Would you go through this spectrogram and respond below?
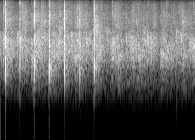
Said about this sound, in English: So make a round of applause for Skylight for letting us be here.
